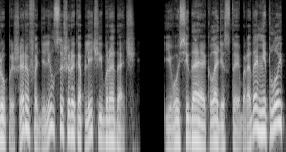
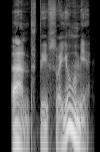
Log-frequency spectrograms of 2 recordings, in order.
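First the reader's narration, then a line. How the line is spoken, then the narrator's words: Mouthed through teeth. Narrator (Russian): Одними губами процедил он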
